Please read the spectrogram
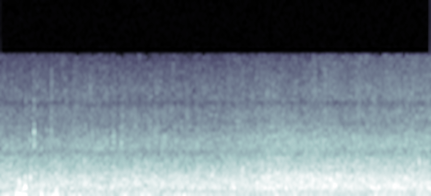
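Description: Small mountain stream running over rocks, a steady rush of water.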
